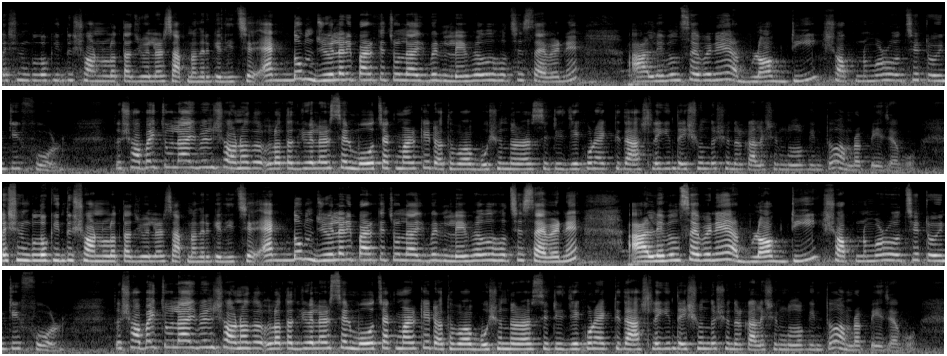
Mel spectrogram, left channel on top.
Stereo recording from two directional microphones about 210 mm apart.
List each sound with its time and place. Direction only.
0.0 s a woman's voice: 50° right (ahead or behind); by 1.3 s 25° right (ahead or behind)
1.3 s a woman's voice: centre (ahead or behind)
4.8 s a woman's voice: 30° right (ahead or behind)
